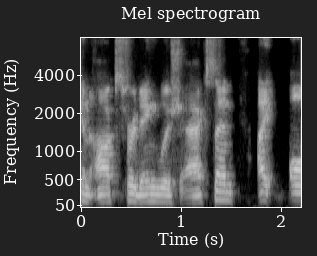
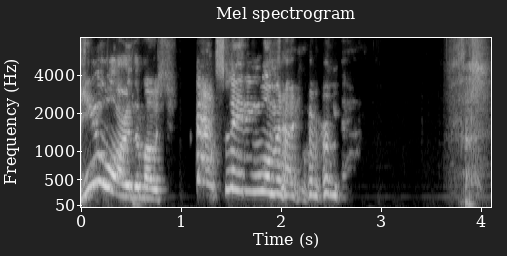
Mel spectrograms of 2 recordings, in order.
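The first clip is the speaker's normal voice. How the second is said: higher, gushing admiration; 10 semitones higher than usual. Real, not acted. Praising the neuroscientist woman, higher and gushing. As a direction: gush over her.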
